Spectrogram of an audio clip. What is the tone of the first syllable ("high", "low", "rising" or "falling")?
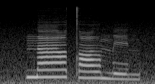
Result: high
